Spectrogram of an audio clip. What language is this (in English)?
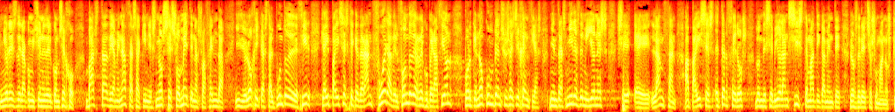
Spanish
